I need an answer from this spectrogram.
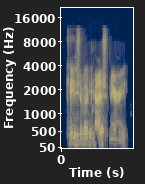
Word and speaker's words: Keshava Kashmiri: How do you pronounce that name? Keshava Kashmiri.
